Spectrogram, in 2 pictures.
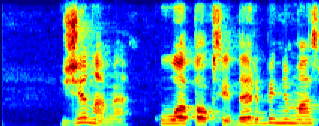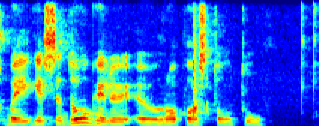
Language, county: Lithuanian, Klaipėda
